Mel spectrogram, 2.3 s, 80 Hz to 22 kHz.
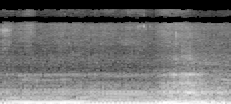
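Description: Subaru Impreza GC8's turbocharged 2.2-litre stroker flat-four, built on an STI EJ207 block with equal-length stainless headers and a 76 mm exhaust, running at around 2,000 rpm with a deep, steady note. The revs rise slightly near the end, towards about 2,500 rpm.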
